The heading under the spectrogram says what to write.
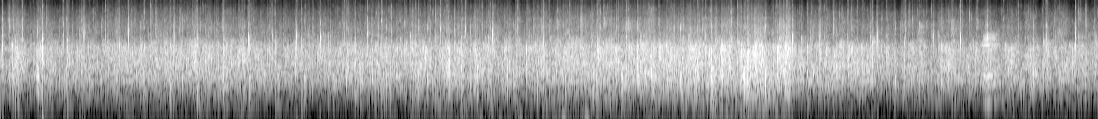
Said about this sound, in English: Thank you both for being here this evening. Ladies and gentlemen, big round of applause. Thank you very much indeed.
